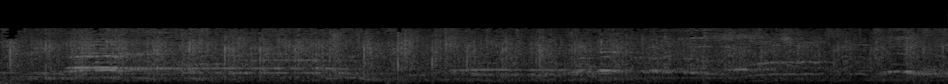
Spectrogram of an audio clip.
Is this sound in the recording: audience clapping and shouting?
yes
